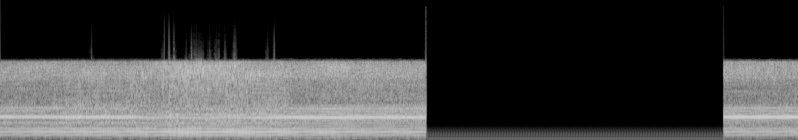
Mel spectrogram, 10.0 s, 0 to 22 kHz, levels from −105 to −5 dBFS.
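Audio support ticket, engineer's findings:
Audio dropout to a faint residue, 5.32 s to 9.05 s. Sound cuts out hard, not a fade, for about 3.7 s. Gap holds only mains hum, roughly 40 dB below the programme level. Likely an intermittent cable or connector dropping the feed upstream. The downstream gain stage stays live, so its open input picks up hum until the signal snaps back at 9.05 s.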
